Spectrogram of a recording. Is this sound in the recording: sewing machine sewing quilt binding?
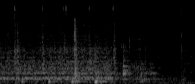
yes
